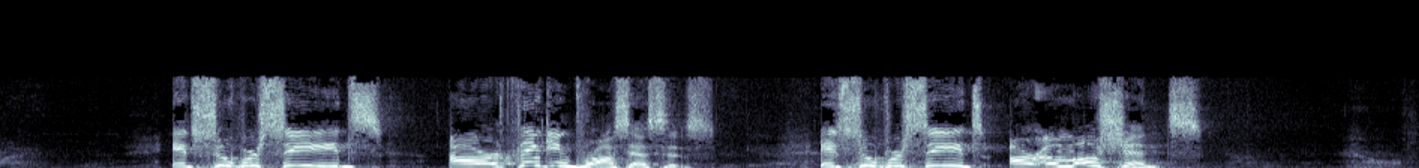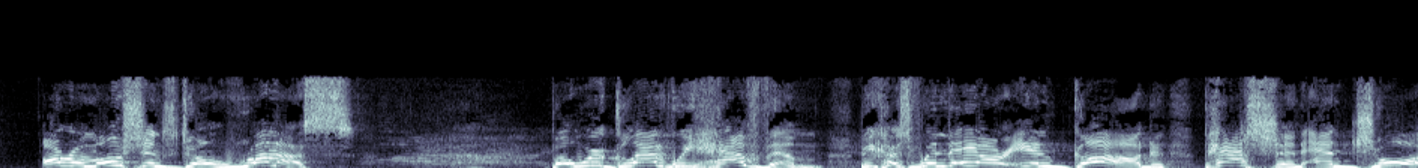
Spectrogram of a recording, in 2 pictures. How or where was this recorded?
large echoing room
